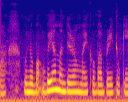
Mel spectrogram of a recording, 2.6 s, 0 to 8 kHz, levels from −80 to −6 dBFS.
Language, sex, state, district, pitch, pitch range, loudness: Garo, female, Meghalaya, West Garo Hills, 200 Hz, 190-210 Hz, -14 LUFS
